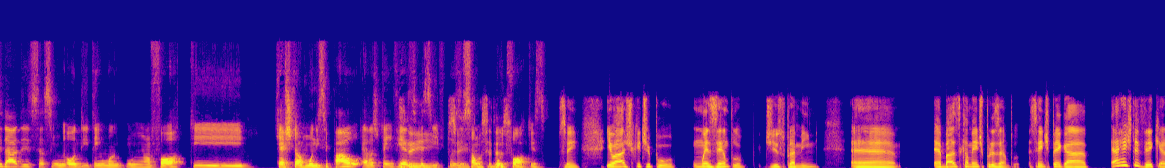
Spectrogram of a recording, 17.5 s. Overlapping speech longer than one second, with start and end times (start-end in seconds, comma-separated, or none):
6.0-7.7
